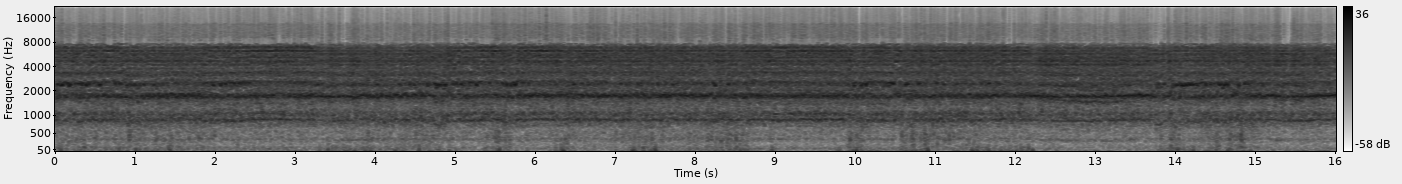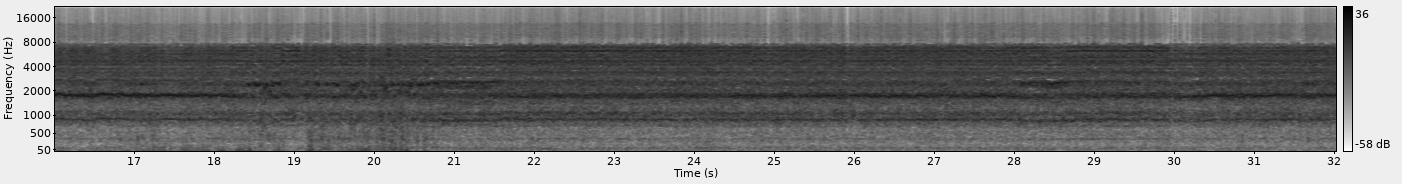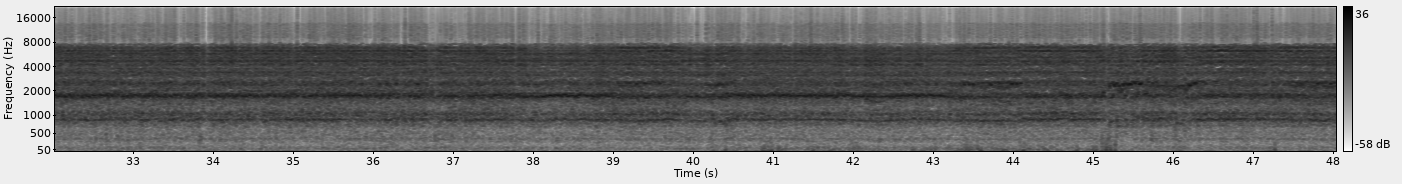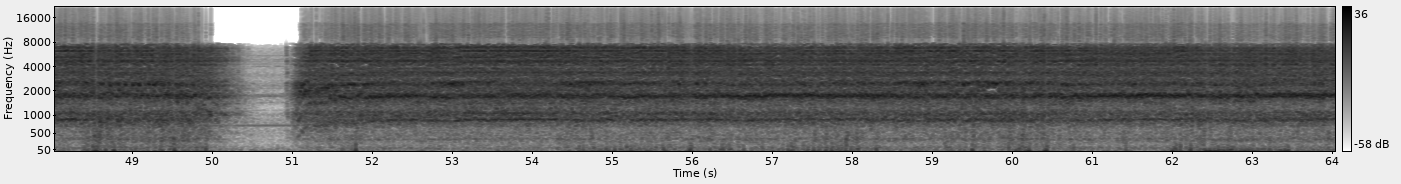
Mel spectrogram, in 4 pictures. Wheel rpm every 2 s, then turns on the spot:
220, 220, 220, 230, 230, 230, 220, 220, 230, 220, 220, 230, 230, 230, 220, 230, 230, 230, 230, 230, 230, 220, 220, 230, 200, 90, 230, 220, 230, 230, 220, 230.
none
